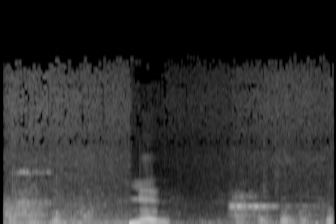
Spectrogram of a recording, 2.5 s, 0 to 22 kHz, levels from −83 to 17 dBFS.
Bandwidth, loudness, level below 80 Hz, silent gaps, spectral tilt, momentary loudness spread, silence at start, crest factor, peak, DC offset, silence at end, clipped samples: 16 kHz; -19 LUFS; -42 dBFS; none; -7 dB/octave; 13 LU; 0.05 s; 18 dB; -2 dBFS; under 0.1%; 0 s; under 0.1%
